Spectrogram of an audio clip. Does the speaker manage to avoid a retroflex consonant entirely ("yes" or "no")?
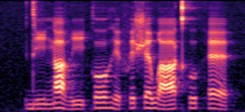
yes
